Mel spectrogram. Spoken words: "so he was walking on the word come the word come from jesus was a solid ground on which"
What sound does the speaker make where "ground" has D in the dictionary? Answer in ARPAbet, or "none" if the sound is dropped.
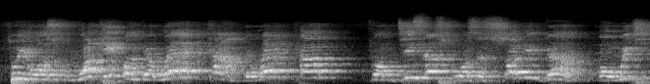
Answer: none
